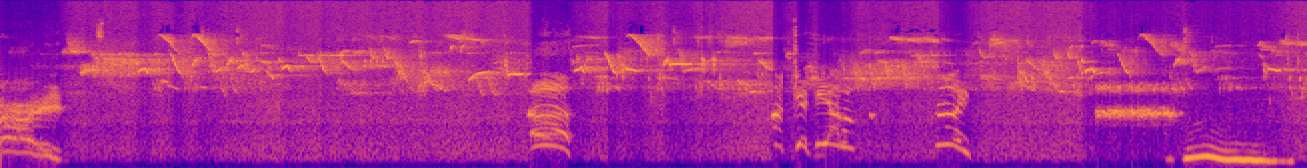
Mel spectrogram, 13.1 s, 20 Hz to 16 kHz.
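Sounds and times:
small birds chirping: 0.4 - 13.0
short bird cry: 10.8 - 13.0.

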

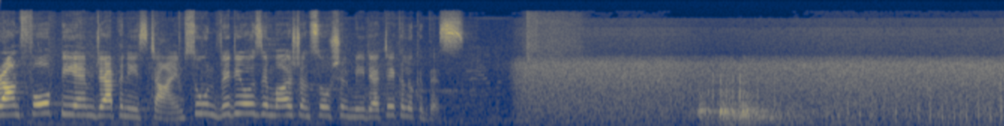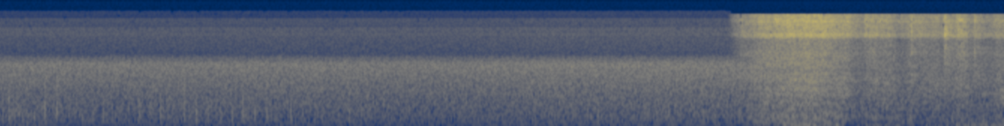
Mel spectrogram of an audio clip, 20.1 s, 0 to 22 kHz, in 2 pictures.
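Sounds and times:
fast irregular crackle: 5.2 - 20.0
rushing rumbling noise: 5.9 - 20.0.

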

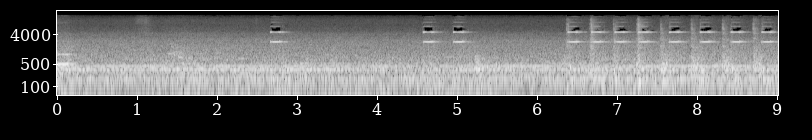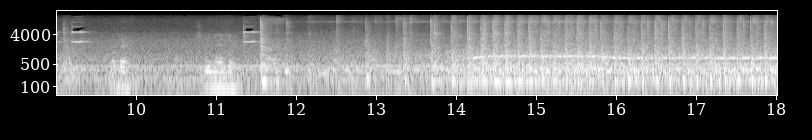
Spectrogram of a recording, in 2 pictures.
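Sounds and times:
key-press beeps: 6.4 - 9.4, 11.4 - 11.7.

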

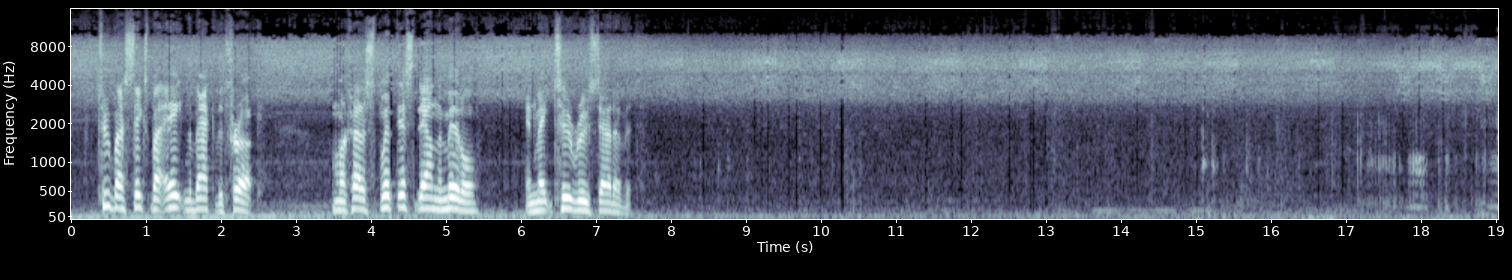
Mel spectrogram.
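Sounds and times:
high-pitched insect drone: 0.0 - 19.0
chickens clucking: 14.9 - 16.4
chickens calling: 14.9 - 19.0.

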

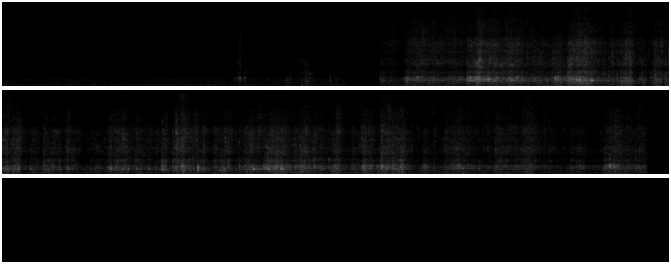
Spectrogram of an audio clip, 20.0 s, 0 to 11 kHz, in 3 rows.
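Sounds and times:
plastic bag crinkling: 2.9 - 13.2.

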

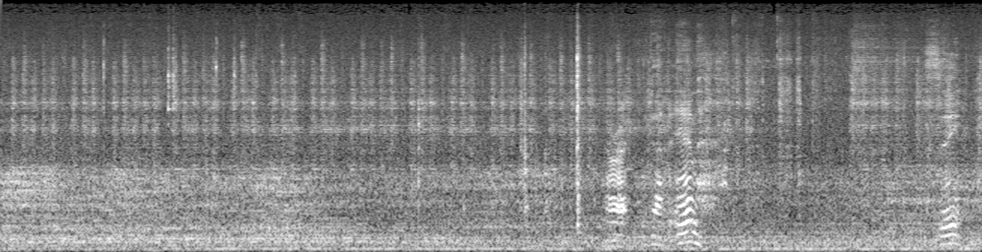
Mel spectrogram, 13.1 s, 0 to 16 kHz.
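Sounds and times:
low background rumble: 0.0 - 13.0
bolt ticking and scraping: 5.5 - 11.0.

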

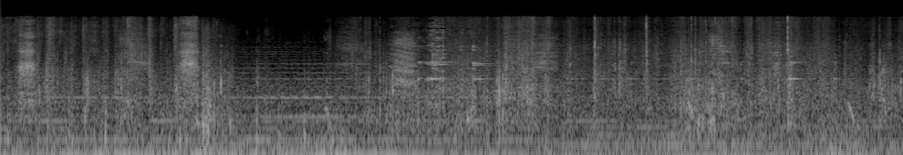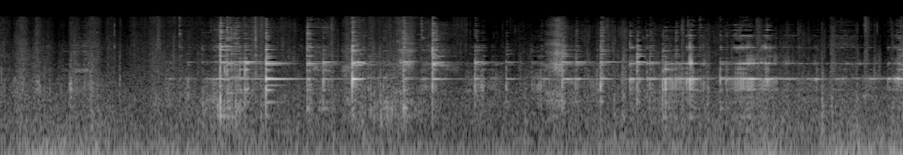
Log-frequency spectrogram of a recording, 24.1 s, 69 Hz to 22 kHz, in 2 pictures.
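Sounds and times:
backpack rustling: 4.5 - 15.6
metal gear clinking: 14.2 - 24.0.

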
